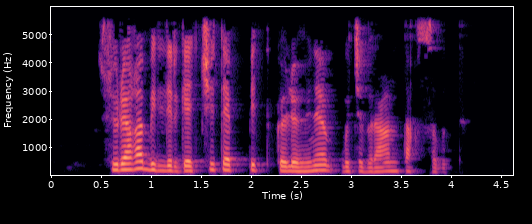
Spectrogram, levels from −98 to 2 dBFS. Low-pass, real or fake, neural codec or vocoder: 5.4 kHz; real; none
